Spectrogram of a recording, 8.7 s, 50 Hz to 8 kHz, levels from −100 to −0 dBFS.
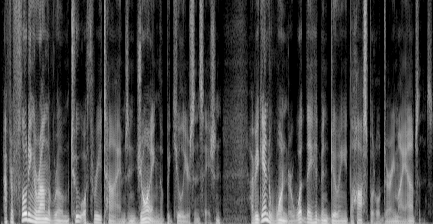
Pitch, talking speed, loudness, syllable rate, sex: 95 Hz, 195 wpm, -21 LUFS, 5.5 syllables/s, male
